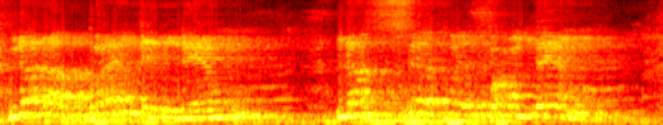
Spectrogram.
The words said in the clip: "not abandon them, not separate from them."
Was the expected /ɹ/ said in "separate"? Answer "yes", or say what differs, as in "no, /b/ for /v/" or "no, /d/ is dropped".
no, /ɹ/ is dropped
